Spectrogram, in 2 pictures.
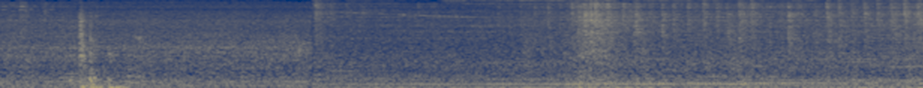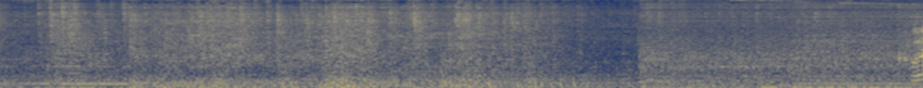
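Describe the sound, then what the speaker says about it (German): A New York subway train rolls through Queens with a continuous loud rumble and rattle, hissing air brakes, and a thin high squeal near the end. "Jetzt gehen wir in die U-Bahn"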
